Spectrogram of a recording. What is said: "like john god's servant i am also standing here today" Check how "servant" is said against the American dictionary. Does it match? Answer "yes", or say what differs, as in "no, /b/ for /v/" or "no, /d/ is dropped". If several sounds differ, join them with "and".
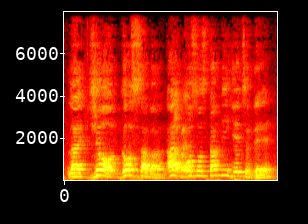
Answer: no, /b/ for /v/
